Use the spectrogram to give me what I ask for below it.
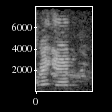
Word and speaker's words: Regan: Hey, it's Reagan. It's spelled like Regan because my mom named me after what she's spelled it wrong.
